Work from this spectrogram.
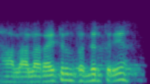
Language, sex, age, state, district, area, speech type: Kannada, male, 60+, Karnataka, Dharwad, rural, conversation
